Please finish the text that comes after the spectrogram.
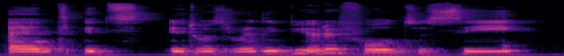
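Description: A woman's voice: lowish voice, level tone, moderate pace, dark tone. A woman hosting a reflective, casual interview, speaking in hesitant, loosely joined phrases. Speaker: interview host. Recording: faint background noise.

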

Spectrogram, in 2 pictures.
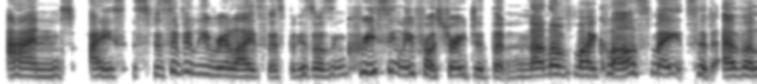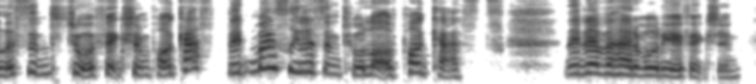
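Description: A young woman from Britain, an audio drama producer telling stories in a casual interview, animated and self-mocking with frequent laughs. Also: a little high, fast talker, no room sound, clean studio sound.

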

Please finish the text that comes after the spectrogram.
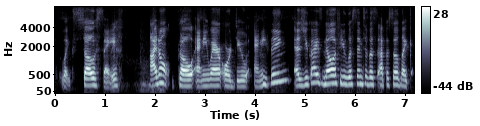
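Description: A hoarse woman co-hosting a podcast, chatting casually with lots of "like" and anxious rambling. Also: mid-range voice, lo-fi sound. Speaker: podcast co-host. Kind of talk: casual chat.

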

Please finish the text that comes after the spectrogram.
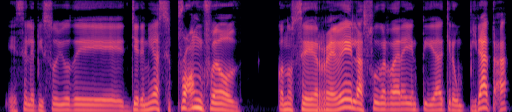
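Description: A man's voice: on the high side, normal speed, a bit bright, dry recording, clean studio sound. A man with a Chilean accent co-hosting a podcast in casual, conversational talk. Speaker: podcast co-host. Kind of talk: casual chat.

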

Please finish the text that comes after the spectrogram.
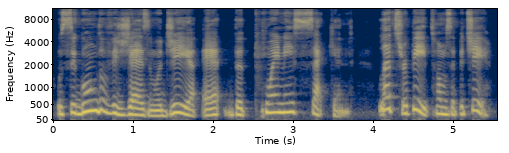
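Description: A woman teaching English as a language lesson, modeling words slowly and carefully before brisk explanations. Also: medium pitch, sing-song, dark tone. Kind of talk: slow drilled pronunciation lesson.

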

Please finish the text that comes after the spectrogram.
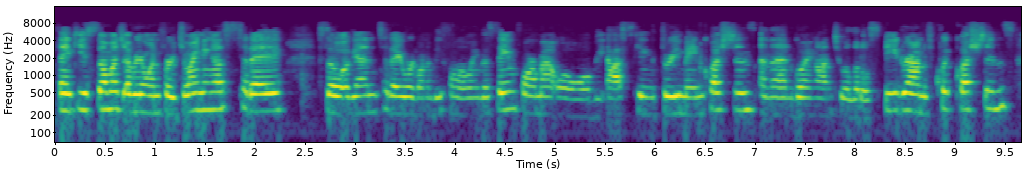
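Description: A woman's voice: mid-range voice, a bit bright. Cheerful young female co-host. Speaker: podcast co-host, dental student. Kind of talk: casual podcast hosting.

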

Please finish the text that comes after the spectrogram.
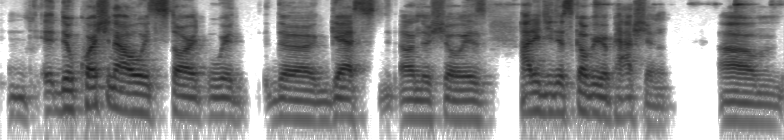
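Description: A man hosting an interview podcast, earnestly introducing the show and his guest. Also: low voice.

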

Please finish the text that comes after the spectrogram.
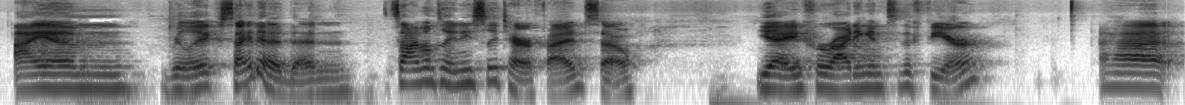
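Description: A woman in her late twenties hosts a podcast alone. Her voice sits low, and she speaks earnestly and openly, sometimes restarting a phrase. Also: fairly bright tone. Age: 20s. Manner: candid, earnest, with some restarts. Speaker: podcast host. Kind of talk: solo podcast monologue.

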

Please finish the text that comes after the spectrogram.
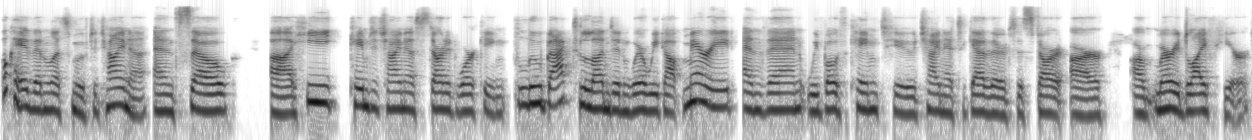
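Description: Middle-aged American businesswoman, lower register, measured, self-correcting interview guest. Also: a bit bright. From United States. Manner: thoughtful, with many ums and restarts. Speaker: startup founder, guest. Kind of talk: conversational interview answers.

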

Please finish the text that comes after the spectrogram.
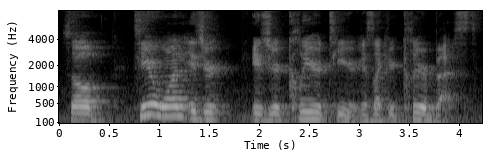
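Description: A man's voice: mid-range voice, big pitch swings, measured pace, darkish tone. Joking man co-hosting a podcast, echoey room. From Dominican family. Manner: swearing, joking, rambling with fillers. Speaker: podcast co-host. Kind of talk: casual chat. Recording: echoey room with faint hiss.

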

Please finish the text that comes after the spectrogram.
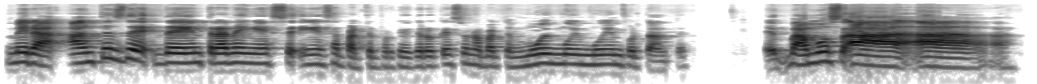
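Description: A woman's voice: medium pitch, a little slow, bright, forceful tone. Playful Dominican woman, casual chat. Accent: Dominican Spanish. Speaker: podcast co-host.

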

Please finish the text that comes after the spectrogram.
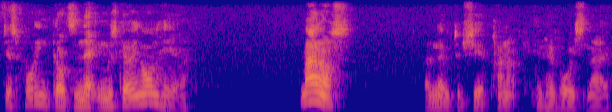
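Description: A man reading a story aloud as a dramatic, deliberate audiobook narration, on a muffled recording. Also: fairly low pitch, expressive, mellow, slightly rough. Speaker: author reading own story. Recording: dull, muffled narrow-band recording.

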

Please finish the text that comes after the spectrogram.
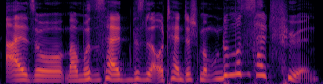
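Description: A young German woman hosting a podcast, telling a travel story in a chatty, animated, self-mocking way. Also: lowish voice, fast talker, no echo, clean studio sound. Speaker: podcast host. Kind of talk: casual storytelling chat.

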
